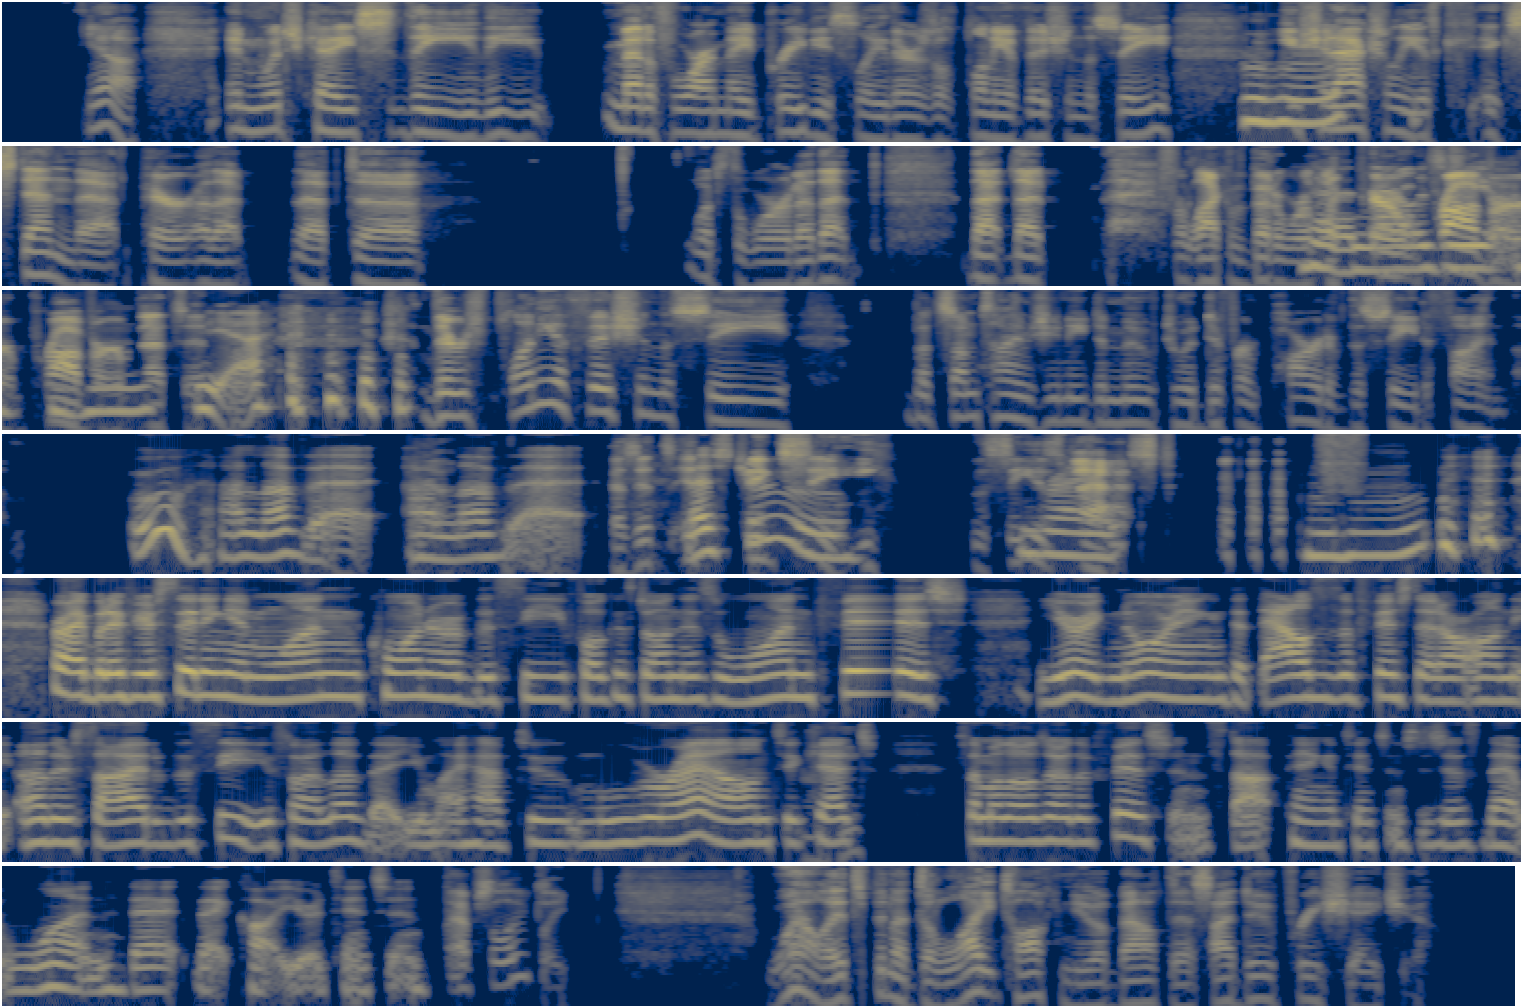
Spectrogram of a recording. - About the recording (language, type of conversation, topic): English, unstructured, What’s the hardest thing about loving someone who doesn’t love you back?
- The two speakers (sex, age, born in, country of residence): female, 45-49, United States, United States; male, 45-49, United States, United States
- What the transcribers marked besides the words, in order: chuckle; tsk; exhale; chuckle; chuckle; chuckle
